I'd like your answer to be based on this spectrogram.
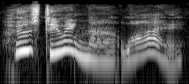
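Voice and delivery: can't believe anyone would do that; incredulous. Real, not acted. Streamer reacting to raw meat smoothies in chat, incredulous.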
